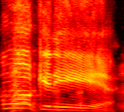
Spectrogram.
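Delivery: high, drawn-out mock New York accent; exaggerated slow New York call. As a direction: stretch it out like a hammed-up New Yorker. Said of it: "It's a New York accent".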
